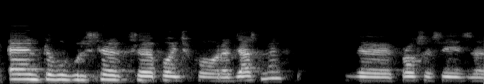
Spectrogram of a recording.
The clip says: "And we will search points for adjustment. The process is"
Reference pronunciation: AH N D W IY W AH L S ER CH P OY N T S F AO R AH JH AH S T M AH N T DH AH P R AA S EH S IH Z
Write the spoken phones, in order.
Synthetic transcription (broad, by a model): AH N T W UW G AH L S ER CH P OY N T F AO R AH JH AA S T M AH N T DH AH P R AA S EH S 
